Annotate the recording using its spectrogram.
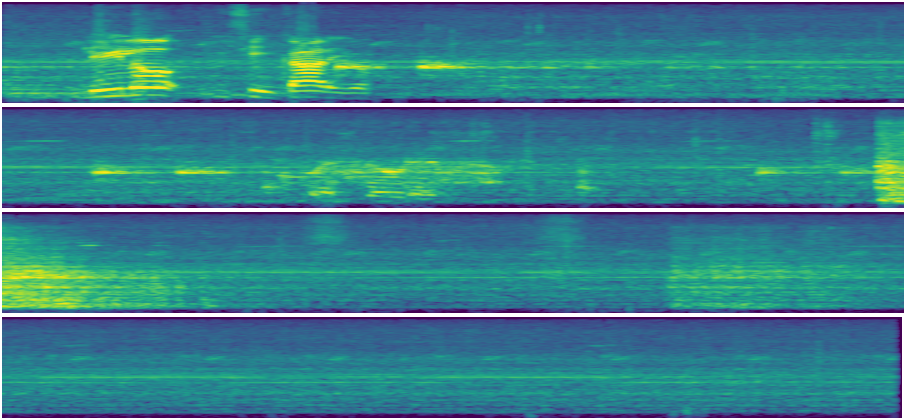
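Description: Gunfire and game sounds play from a television speaker.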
